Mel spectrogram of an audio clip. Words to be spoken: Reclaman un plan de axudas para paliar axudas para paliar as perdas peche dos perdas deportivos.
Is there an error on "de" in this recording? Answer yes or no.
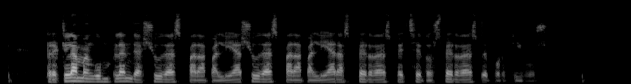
no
